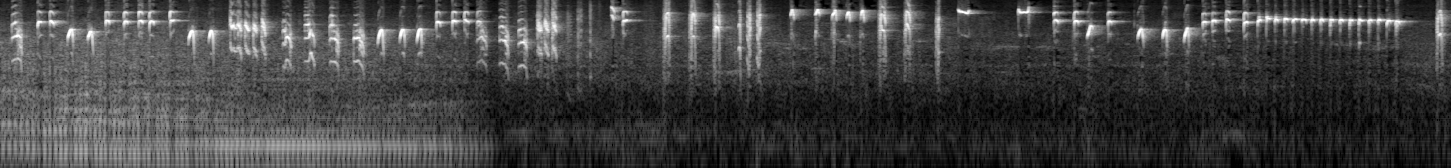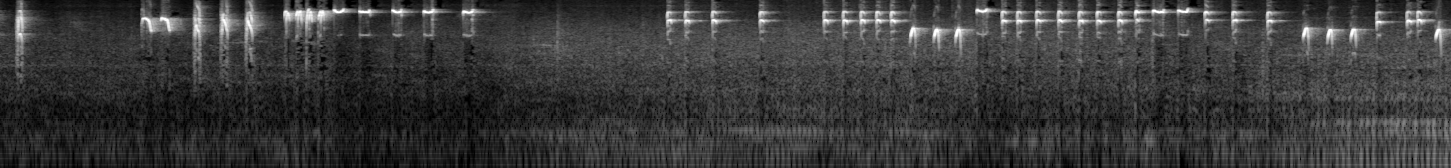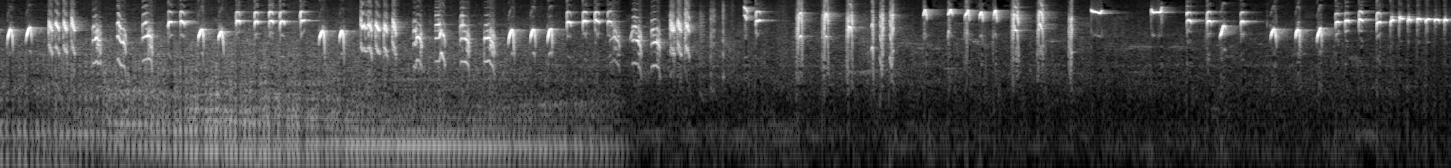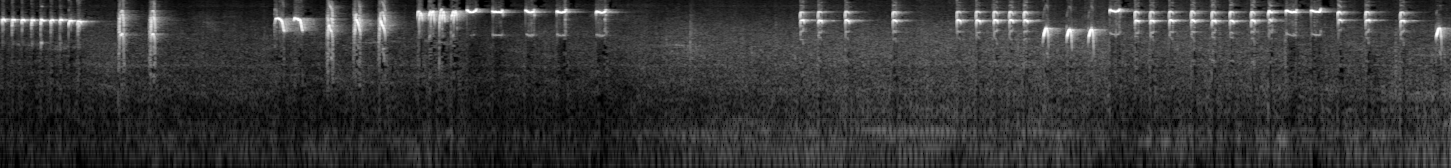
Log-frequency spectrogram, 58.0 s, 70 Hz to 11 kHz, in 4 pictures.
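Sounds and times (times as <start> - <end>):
bird singing rapid trills: 0.0 - 14.9, 15.9 - 19.4, 21.2 - 45.3, 46.3 - 49.8, 51.5 - 58.0
imitated bird calls: 0.0 - 15.0, 21.2 - 45.2, 51.5 - 58.0.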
